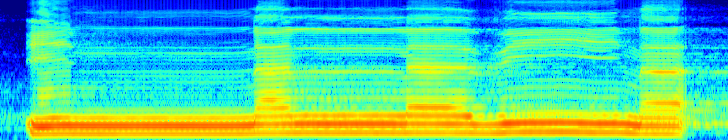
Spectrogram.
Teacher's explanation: Huruf dhi dipanjangkan 2 harokat karena di depannya terdapat ya sukun.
